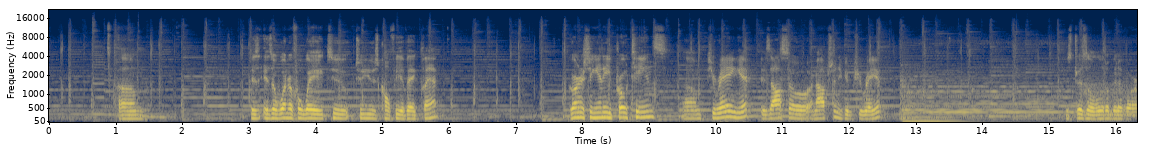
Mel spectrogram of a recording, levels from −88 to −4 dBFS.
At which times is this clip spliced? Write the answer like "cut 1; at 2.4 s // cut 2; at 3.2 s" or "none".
cut 1; at 12.6 s // cut 2; at 15.3 s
